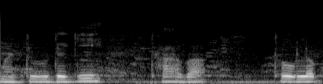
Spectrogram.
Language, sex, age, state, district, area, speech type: Manipuri, male, 30-45, Manipur, Kangpokpi, urban, read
